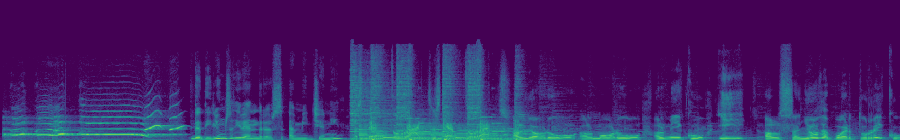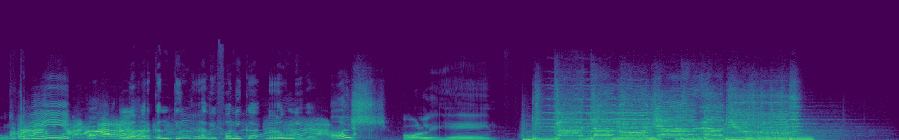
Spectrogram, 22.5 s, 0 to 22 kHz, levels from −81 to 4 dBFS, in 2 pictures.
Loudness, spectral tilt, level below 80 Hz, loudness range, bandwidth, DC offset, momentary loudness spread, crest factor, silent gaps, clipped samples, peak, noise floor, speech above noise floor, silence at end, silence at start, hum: -20 LUFS; -5 dB/octave; -38 dBFS; 4 LU; 15.5 kHz; under 0.1%; 9 LU; 14 dB; none; under 0.1%; -6 dBFS; -55 dBFS; 34 dB; 0.75 s; 0 s; none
